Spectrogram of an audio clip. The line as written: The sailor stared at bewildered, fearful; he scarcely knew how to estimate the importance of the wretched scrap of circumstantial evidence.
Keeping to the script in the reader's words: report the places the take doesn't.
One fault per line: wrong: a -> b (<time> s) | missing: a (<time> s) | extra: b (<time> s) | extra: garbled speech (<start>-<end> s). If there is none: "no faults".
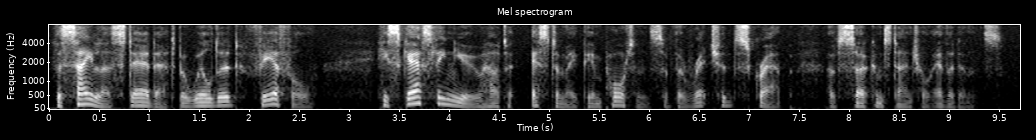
no faults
